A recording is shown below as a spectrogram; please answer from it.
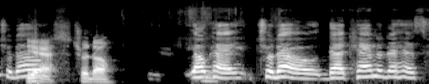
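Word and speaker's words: Trudeau: that how you say his name trau yes trau okay trau that Canada has failed the US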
